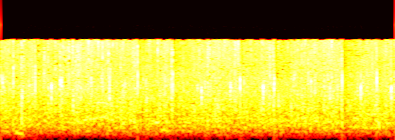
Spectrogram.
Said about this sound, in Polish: I dla słuchaczy Radia Maryja także brawa!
